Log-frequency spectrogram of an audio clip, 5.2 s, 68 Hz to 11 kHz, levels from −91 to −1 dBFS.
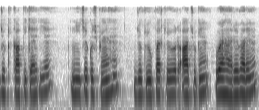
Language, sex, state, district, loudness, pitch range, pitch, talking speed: Hindi, male, Uttar Pradesh, Etah, -25 LUFS, 140-155 Hz, 145 Hz, 230 wpm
